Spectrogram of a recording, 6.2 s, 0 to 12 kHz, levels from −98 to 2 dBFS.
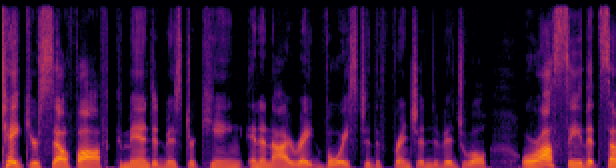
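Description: Nothing in this speech recording stands out as a technical fault, so there's nothing here to point to at any moment.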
